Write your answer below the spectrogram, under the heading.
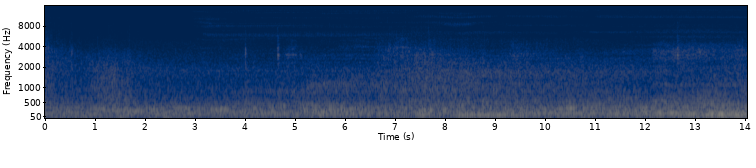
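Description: Steady low drone of a moored cargo ship's machinery running, heard across harbour water, with a general hum of port noise around it. The low drone grows a little louder near the end.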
